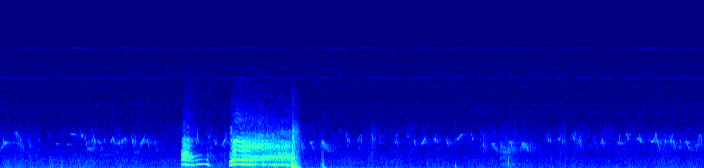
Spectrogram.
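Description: Faint bird chirping runs through outdoor ambience. About three seconds in there is a short, loud, pitched cry, followed by a longer one that drops away sharply in pitch and cuts off.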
